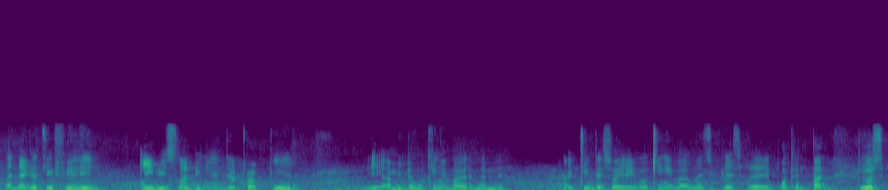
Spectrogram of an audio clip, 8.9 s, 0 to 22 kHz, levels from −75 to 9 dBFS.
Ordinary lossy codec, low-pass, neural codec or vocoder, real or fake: none; none; codec, 16 kHz, 2 kbps, X-Codec, HuBERT features, trained on general audio; fake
